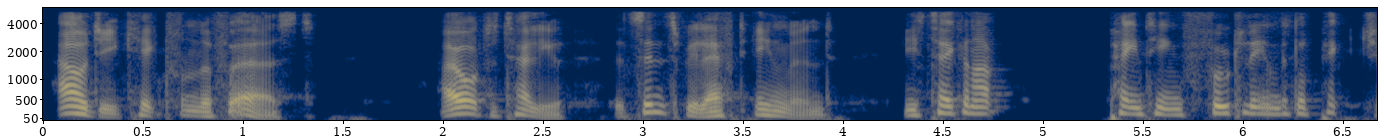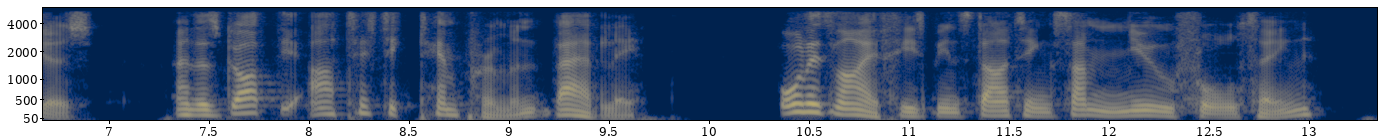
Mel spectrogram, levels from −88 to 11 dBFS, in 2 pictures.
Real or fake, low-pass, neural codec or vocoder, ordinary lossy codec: fake; 5.4 kHz; codec, 16 kHz, 4 kbps, X-Codec, HuBERT features, trained on balanced general audio; MP3, 48 kbps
